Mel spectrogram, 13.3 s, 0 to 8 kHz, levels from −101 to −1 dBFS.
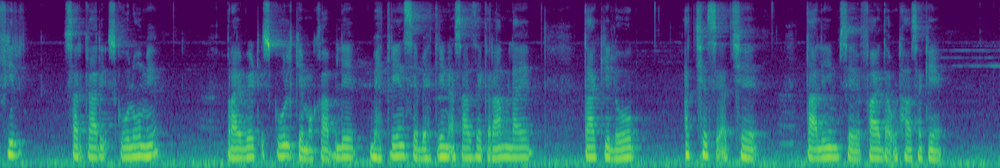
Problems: background sounds at intervals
